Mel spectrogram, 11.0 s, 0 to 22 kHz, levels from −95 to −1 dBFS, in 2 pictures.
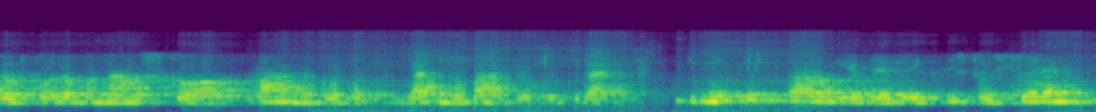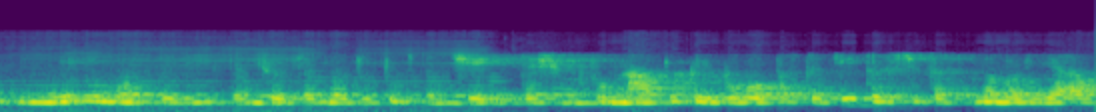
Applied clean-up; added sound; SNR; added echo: neural separator model SepFormer DNS4.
